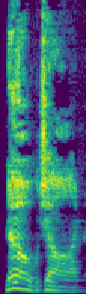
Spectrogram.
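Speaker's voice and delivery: loud mock-angry outburst, building to a yell; imitating pissed-off friend. Angry friend answering "You okay?", mock furious. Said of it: "he just had this pissed".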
